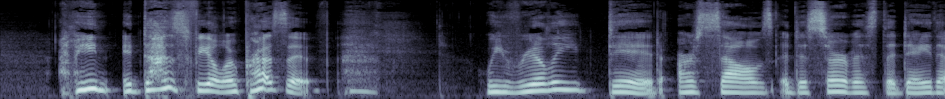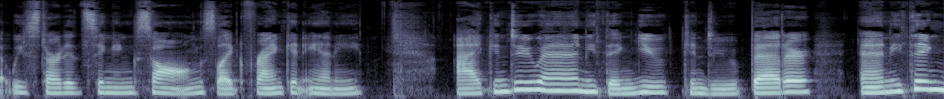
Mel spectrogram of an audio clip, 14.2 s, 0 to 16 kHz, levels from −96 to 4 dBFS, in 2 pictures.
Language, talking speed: English, 135 wpm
